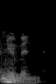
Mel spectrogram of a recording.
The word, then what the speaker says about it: Nyman: Spelled N-Y-M-A-N, but pronounced Neumann. And Brett Neumann, actually, for that matter, is another.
